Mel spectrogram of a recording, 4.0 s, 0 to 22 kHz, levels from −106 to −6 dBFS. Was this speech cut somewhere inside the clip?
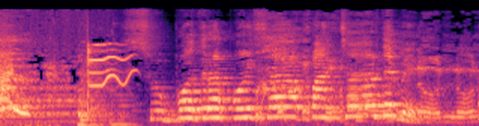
no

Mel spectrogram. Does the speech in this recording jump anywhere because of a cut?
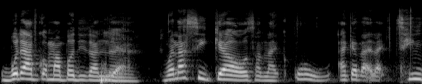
yes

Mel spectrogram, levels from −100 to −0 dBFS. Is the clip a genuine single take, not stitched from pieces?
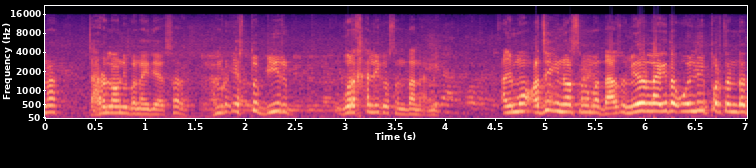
yes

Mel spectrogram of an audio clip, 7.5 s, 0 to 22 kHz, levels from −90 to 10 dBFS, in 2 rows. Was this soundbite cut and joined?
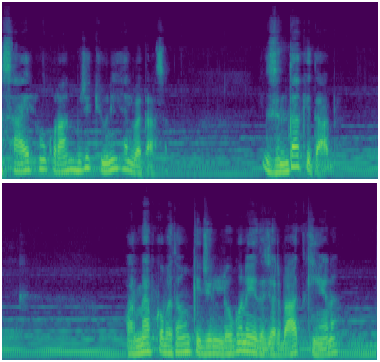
no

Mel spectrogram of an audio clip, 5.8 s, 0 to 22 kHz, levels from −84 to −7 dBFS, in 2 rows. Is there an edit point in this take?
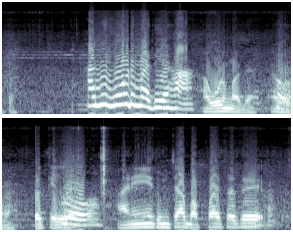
yes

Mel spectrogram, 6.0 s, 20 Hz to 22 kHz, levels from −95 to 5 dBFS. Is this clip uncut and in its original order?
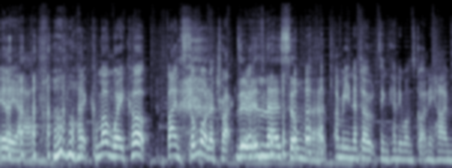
no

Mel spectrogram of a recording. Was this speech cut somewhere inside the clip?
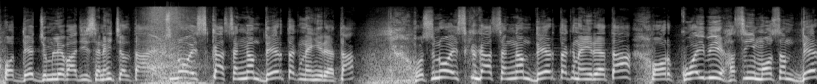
yes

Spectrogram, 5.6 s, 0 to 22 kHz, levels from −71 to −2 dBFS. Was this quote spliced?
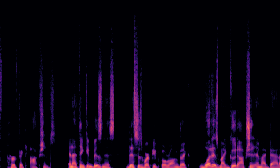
yes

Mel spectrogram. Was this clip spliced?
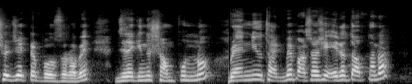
no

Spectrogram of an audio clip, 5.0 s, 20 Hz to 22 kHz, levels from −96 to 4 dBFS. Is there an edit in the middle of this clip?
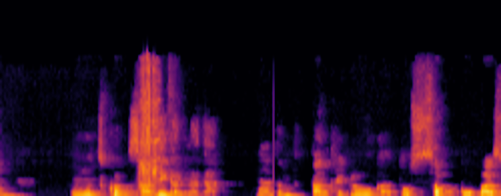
yes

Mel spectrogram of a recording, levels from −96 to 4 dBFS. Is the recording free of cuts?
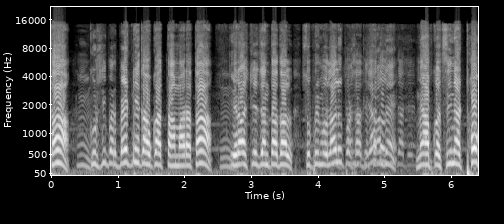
no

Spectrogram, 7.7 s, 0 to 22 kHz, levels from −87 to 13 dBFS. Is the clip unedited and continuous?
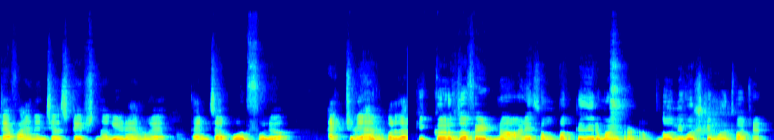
no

